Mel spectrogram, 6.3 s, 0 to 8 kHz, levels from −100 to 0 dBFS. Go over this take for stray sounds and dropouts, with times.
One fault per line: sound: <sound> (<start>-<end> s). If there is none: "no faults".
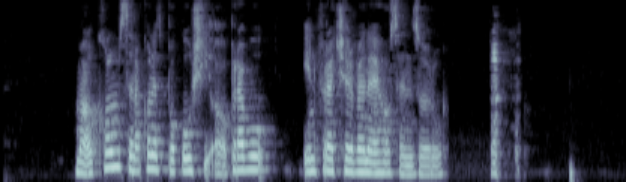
sound: laugh (4.9-5.2 s)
